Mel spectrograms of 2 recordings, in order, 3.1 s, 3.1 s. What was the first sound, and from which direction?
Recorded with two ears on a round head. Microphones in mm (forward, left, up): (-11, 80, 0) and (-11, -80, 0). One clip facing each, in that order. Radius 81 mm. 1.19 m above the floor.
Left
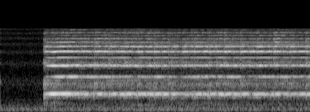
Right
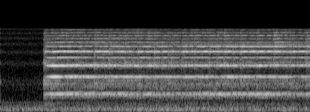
A violin, 25° left (ahead or behind).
